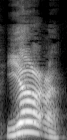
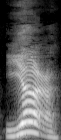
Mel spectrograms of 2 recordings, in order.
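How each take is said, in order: Both takes have the same delivery.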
